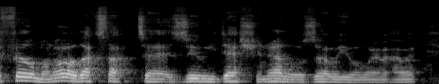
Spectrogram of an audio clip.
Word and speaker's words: Zooey: Whenever there was a film on, oh, that's that Zooey Deschanel or Zoe or whatever. It's spelt Zooey, but I think she calls it Zoe or whatever crap like that.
